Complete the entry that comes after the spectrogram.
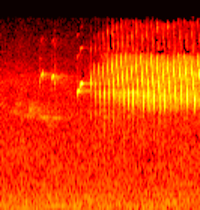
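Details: Canary song played for a pet canary. After a few faint notes, a rapid, bright, even trill starts and keeps getting louder.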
